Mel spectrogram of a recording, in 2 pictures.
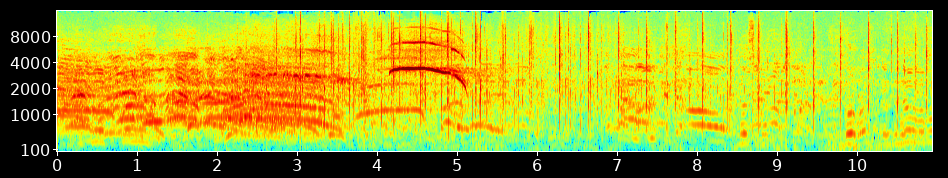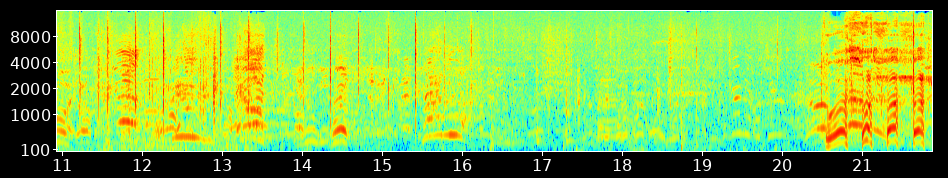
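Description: A small crowd of spectators cheers and shouts outdoors.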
